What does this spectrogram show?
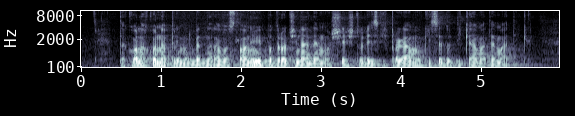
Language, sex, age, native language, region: Slovenian, male, 18-29, Slovenian, Savinja region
